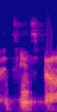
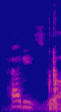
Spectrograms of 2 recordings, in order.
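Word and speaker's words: Pettisville: Oh, it's pronounced Pettysville? Yeah. Oh my God. Yeah. I've been saying it Petitesville, I think. Yeah. Dude, I've been saying Pettysville for the last 3 or 4 years. Yeah, Pettysville, I believe, is the proper pronunciation.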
